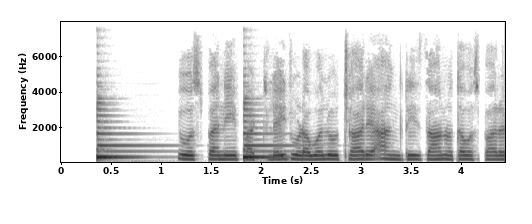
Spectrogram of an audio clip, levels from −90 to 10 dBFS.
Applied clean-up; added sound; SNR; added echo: neural mask model RNNoise.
